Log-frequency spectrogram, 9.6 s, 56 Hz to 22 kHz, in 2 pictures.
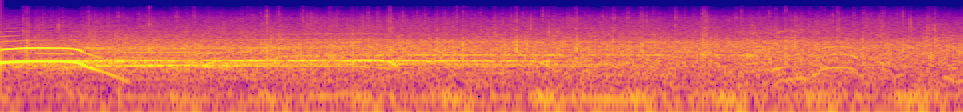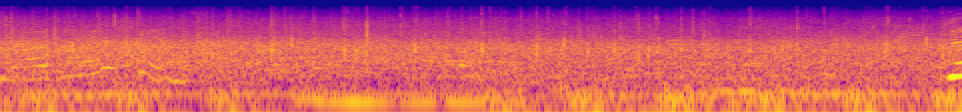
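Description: Audience at MineCon 2012 breaks into loud, sustained applause and cheering right after the winner is picked, a full crowd clapping steadily with whoops over it, tapering slightly as it goes on.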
